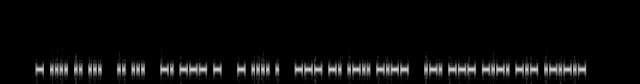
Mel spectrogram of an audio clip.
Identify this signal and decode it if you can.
Morse code, heard as a keyed tone, about 50 wpm, 700 Hz. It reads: THIS IS NOT THE ONLY ROCK.
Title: Sentences from Top 1000 Words - Review Part 2 - 50wpm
